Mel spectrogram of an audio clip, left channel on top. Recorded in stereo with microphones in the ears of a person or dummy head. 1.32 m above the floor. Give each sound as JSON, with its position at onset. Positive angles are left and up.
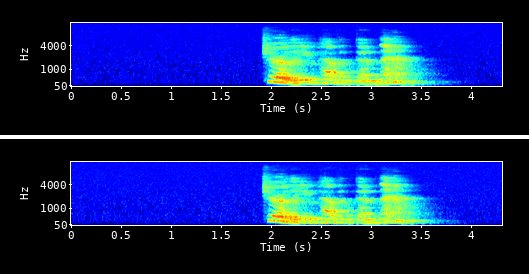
{"t": 1.9, "sound": "a man speaking", "side_deg": 5, "distance_m": 2.0}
